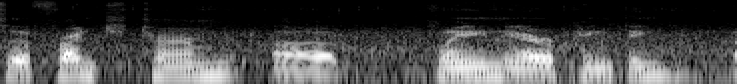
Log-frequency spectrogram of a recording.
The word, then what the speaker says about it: plein air: outdoors it's called it's a french term uh plain air painting it's spelled p l e i n a r i'm sorry a i r e and um it just means painting outdoors in plein air um and when you chose this location today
